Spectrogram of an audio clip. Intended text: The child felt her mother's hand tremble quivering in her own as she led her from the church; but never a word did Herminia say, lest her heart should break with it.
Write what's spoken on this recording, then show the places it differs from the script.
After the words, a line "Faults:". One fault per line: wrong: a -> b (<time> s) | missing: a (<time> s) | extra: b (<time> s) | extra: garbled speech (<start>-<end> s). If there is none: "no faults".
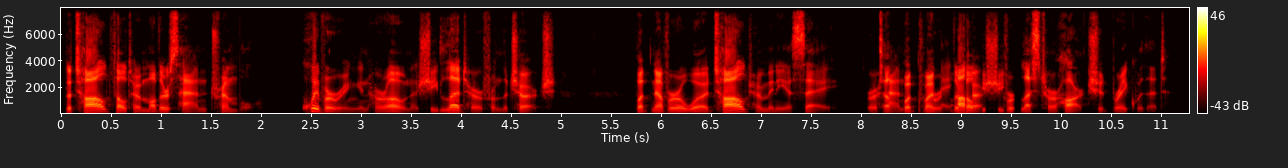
The child felt her mother's hand tremble quivering in her own as she led her from the church; but never a word child Herminia say, [garbled] lest her heart should break with it.
Faults:
wrong: did -> child (6.5 s)
extra: garbled speech (8.1-9.5 s)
